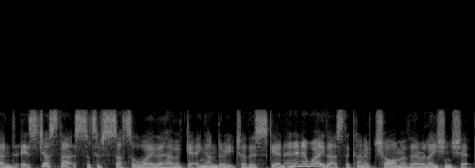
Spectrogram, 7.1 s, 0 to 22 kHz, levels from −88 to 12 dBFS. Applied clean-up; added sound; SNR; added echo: none; none; none; none.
